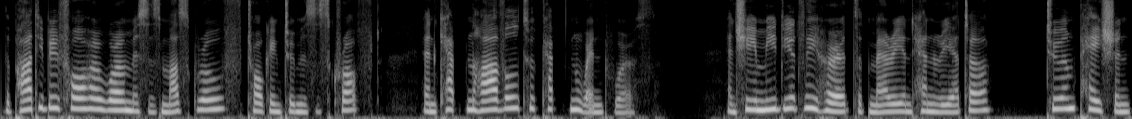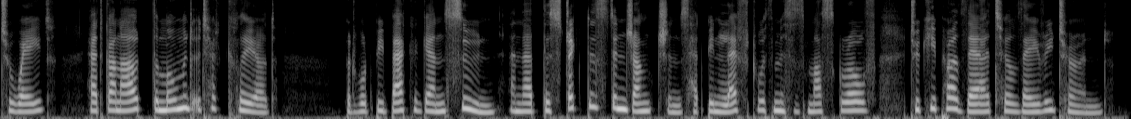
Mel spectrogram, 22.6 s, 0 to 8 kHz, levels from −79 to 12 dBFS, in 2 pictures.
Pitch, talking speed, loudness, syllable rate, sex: 220 Hz, 160 wpm, -18 LUFS, 4.9 syllables/s, female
